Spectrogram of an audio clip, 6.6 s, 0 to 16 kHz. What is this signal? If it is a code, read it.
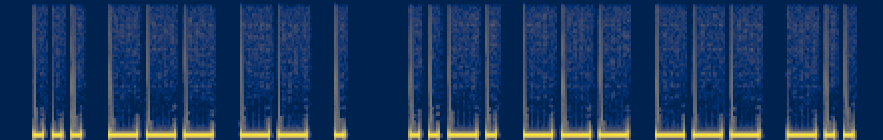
Morse code, heard as a keyed tone, about 17 wpm, 700 Hz. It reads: SOME FOOD
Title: Sentences from Top 1000 Words - Review Part 1 - 17wpm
